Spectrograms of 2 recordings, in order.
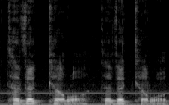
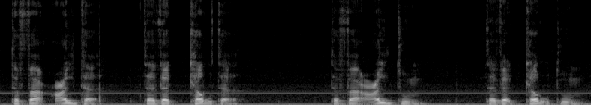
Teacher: Again, pay attention to the ta, the sound of the ta in the very front, and the sound of the shadda, right? That small delay in the pronunciation of the word, that tells you there's a shadda.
